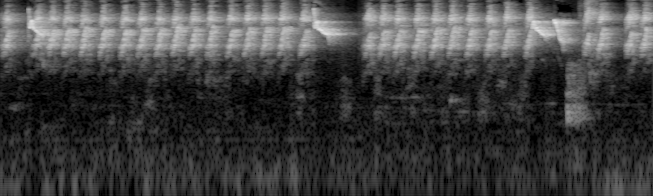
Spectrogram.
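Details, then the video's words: Flamboyan bird singing a long rapid chatter, known as nyecret, trained with shama and greenbul song. High, dense, buzzy pulses repeat quickly, interrupted by brief downslurred whistles and one lower note near the end. "Flamboyan nyecret panjang"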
